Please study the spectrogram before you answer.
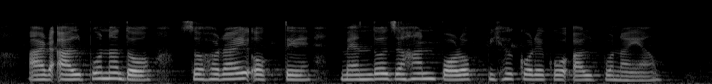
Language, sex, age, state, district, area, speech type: Santali, female, 18-30, West Bengal, Purba Bardhaman, rural, spontaneous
